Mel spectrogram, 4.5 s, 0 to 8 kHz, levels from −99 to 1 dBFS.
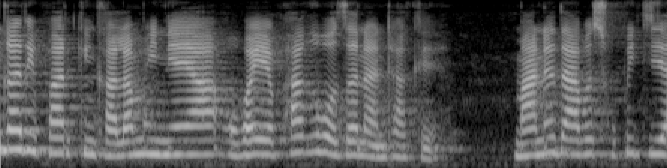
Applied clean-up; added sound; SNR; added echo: none; none; none; none.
